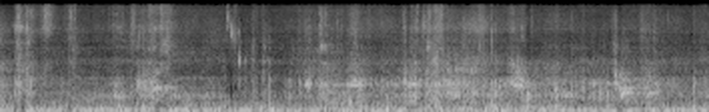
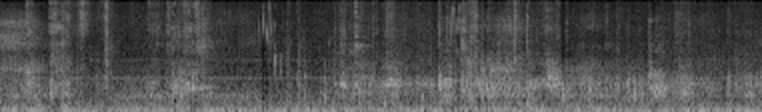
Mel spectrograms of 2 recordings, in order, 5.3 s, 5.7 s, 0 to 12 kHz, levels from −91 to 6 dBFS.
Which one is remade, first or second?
first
